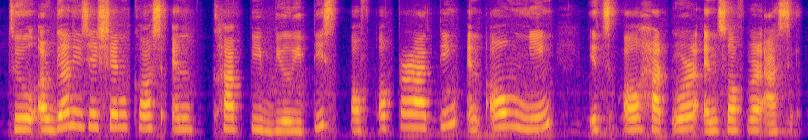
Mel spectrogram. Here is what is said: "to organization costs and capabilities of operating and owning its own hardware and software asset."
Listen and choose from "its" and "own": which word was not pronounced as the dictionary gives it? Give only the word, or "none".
own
